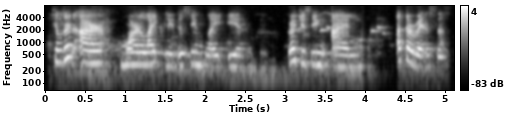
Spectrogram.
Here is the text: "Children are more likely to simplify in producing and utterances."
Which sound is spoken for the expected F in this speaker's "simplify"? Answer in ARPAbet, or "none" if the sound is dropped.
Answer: none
